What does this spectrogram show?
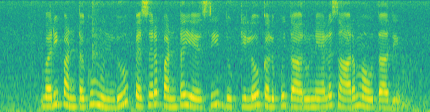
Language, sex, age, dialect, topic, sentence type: Telugu, male, 51-55, Utterandhra, agriculture, statement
